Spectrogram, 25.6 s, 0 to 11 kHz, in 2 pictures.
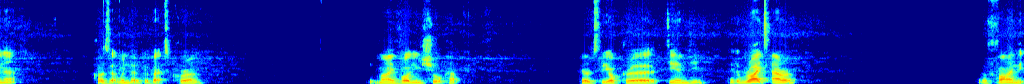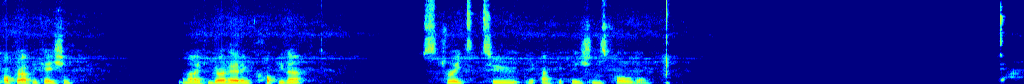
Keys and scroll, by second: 1.2 super+w, 1.8 super+Tab, 15.0 Tab, 16.4 c, 18.8 Tab, 21.5 a, 23.9 Return.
